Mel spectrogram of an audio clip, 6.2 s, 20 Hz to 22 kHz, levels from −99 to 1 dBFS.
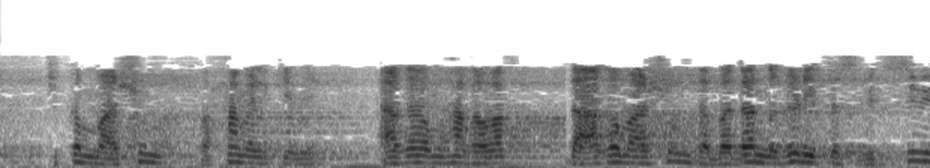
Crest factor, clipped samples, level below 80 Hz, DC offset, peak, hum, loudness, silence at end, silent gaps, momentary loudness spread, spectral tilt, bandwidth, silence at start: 18 dB; under 0.1%; -44 dBFS; under 0.1%; -2 dBFS; none; -20 LUFS; 0 s; none; 13 LU; -10 dB/octave; 5.8 kHz; 0 s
